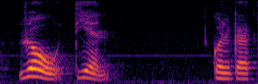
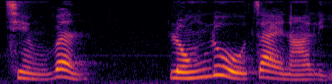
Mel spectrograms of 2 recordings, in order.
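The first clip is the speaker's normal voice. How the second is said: slowly; slower than usual. Shown as a demonstration. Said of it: "vamos a ver lentamente este diálogo".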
